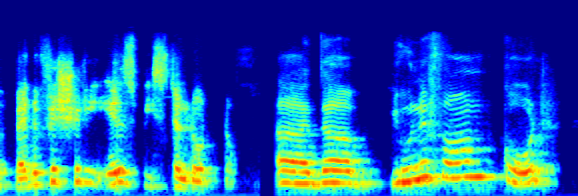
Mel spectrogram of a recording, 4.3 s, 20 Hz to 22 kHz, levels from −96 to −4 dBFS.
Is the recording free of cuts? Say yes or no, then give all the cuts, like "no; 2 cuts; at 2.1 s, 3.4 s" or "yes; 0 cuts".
no; 1 cut; at 2.0 s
